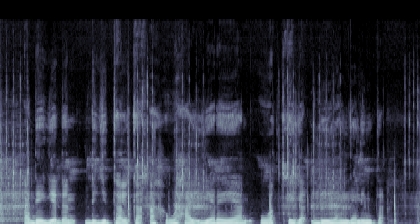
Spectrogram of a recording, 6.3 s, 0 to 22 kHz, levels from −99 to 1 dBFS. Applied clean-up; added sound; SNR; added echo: neural mask model RNNoise.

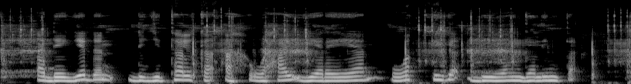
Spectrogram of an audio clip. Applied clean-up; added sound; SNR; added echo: classical method log-MMSE.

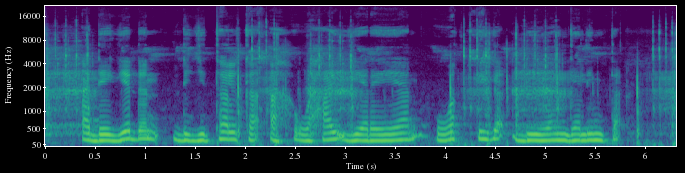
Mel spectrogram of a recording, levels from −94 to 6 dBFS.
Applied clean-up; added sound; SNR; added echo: none; Telephone; 14 dB; none.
